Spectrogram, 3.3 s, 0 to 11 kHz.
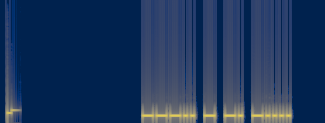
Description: Morse code, heard as a keyed tone, about 34 wpm, 700 Hz. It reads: 8TN6
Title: Common Cut Numbers - 4-Digit 35wpm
